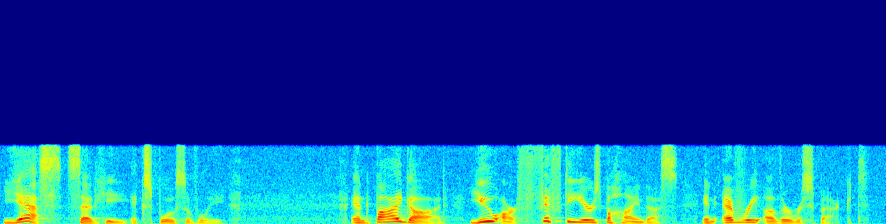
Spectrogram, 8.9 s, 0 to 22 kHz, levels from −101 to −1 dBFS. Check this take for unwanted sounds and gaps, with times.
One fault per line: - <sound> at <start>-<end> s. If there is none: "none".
none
